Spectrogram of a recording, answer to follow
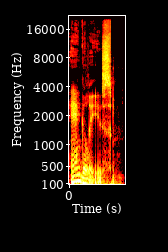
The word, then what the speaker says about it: Angeles: Although Los Angeles is given its modern pronunciation in the film, Angeles, prior to mid-1950s, residents said the city's name with a hard G, Angeles.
